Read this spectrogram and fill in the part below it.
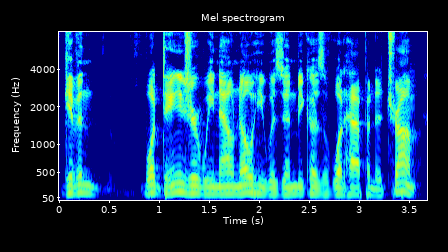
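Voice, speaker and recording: Male co-host, loose and chatty, quick interjections. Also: mid-range voice, a little mellow. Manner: quick interjections, casual slang. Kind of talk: casual political chat.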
